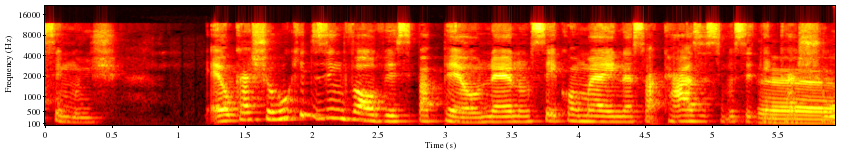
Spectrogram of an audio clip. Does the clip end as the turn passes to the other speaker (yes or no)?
yes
